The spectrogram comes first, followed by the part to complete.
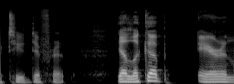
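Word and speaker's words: Éirinn: So it's like the how how do you say Ireland in Irish is Aaron is Aaron not Iron there you go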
